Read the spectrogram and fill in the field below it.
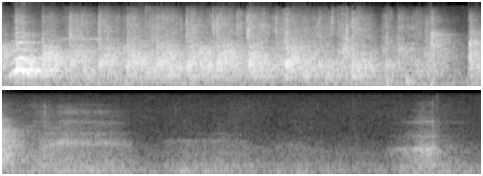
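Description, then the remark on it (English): An audience claps for Jesus, bursting into loud, dense clapping that lasts about four seconds, then quickly thins out and fades into a faint murmur, with a brief soft sound near the end. “You can clap for Jesus.”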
